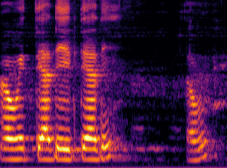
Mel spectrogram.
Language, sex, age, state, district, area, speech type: Odia, female, 45-60, Odisha, Balangir, urban, spontaneous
